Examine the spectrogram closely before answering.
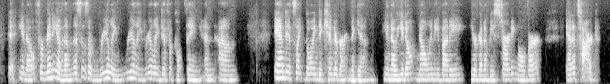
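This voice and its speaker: A somewhat breathy woman's voice, dark and mellow in tone, medium in pitch, at a moderate pace with fairly even intonation. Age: 60s. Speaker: relocation business owner. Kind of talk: presentation to a business group.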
